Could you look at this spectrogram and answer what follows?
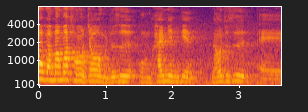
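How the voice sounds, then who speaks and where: A woman talks at a very fast pace with a medium pitch. Audible room echo and noticeable background noise surround her voice. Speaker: noodle shop owner. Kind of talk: casual chat.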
